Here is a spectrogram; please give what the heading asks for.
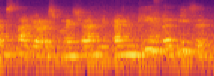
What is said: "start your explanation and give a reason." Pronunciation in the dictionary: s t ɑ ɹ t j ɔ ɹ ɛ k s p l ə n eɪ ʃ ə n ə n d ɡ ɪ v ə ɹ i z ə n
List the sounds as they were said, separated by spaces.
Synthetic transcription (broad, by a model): s t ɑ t j ɔ ɹ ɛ s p ə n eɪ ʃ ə n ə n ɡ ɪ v ə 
